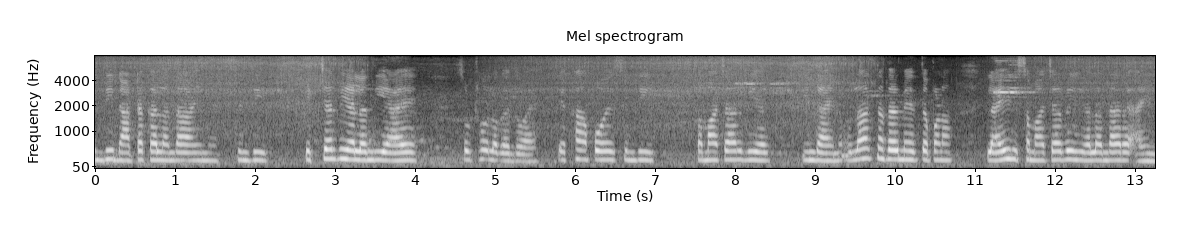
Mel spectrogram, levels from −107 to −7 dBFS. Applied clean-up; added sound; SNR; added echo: none; Rattle (instrument); 19 dB; none.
